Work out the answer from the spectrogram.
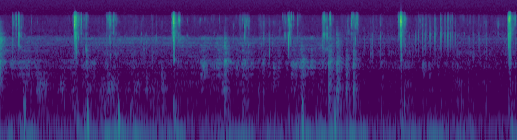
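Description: A person chewing a mouthful of food, taken from a bowl with a spoon, picked up close on a headset microphone, with a few sharp clicks scattered through, the loudest about six seconds in.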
